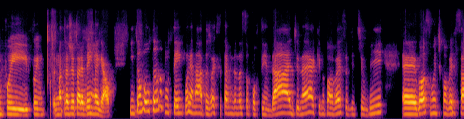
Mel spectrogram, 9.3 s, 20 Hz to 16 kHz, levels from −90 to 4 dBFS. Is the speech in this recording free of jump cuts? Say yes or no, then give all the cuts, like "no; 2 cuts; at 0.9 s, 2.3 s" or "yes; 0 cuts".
no; 2 cuts; at 1.0 s, 3.3 s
